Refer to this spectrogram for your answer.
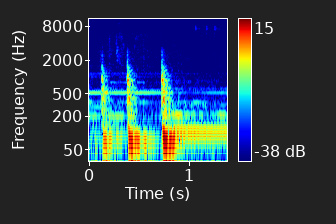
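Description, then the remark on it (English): Three solid knocks on the front door of a house, heavy and low with a hollow thud, coming in a slightly uneven rhythm over a faint steady hum. No one speaks. “I knocked.”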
